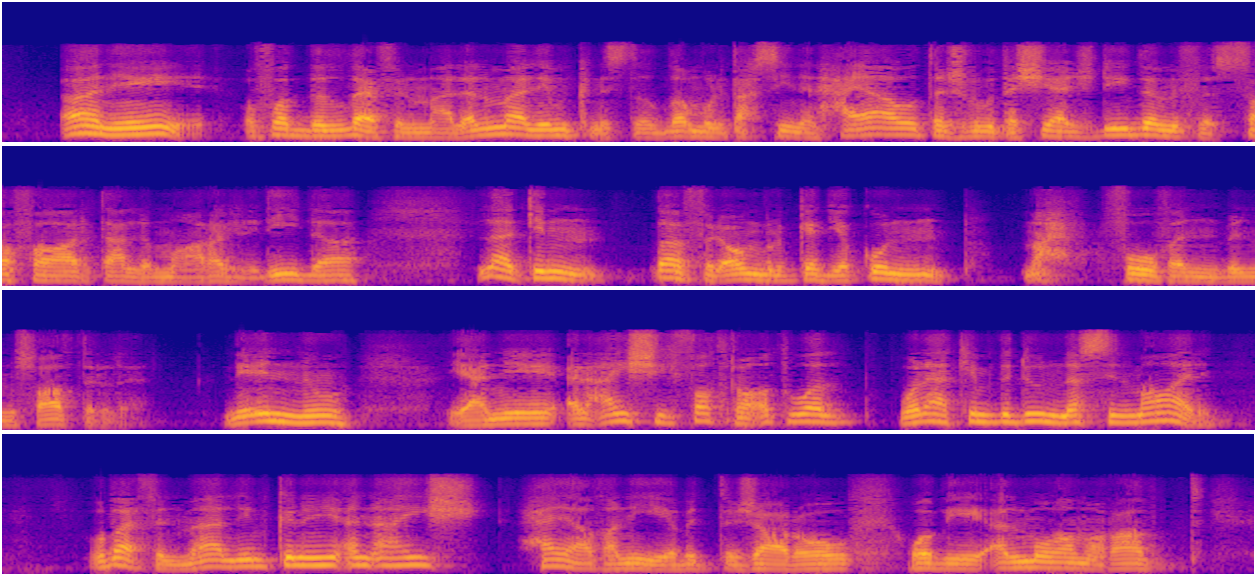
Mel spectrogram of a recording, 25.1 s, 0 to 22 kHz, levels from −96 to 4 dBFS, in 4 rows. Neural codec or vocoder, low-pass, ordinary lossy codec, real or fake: codec, 16 kHz, 0.3 kbps, FocalCodec; 7.2 kHz; AAC, 24 kbps; fake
